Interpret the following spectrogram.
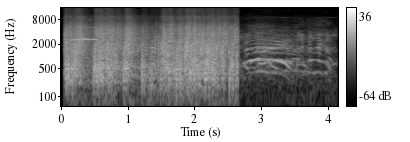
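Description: A string of firecrackers going off in a rapid, loud crackle that stops abruptly a little under three seconds in, followed by a crowd of men talking and shouting.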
